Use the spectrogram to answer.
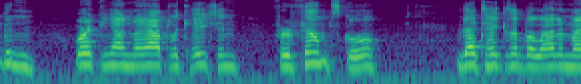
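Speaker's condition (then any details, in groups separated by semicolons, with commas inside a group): Cerebral palsy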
